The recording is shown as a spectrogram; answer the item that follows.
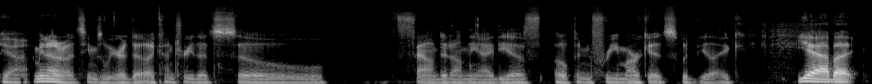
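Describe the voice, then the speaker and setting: On a very clean recording with a silent background, a man with a very deep, low pitch talks at a fairly slow pace, taking long, frequent pauses, his loudness swinging widely. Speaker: podcast co-host. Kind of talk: casual chat.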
